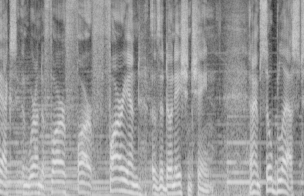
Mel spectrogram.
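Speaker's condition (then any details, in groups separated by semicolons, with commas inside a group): No condition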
